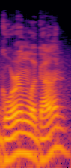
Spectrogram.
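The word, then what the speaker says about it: Gurren Lagann: __ ] M that's how you say it Goran Lagan now I know how to say it nice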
